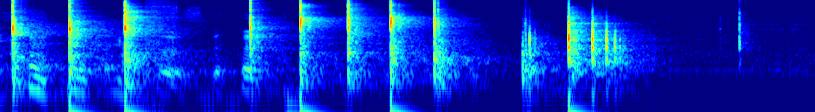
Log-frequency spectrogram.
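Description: Hammer striking a woodworking chisel, cutting into the edge of a wooden door: about eleven sharp taps, three or four a second, ending a little after three seconds in.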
